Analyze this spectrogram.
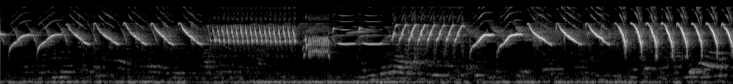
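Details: Canary singing as a lure to make other canaries sing: rising and falling whistled strokes, a harsh buzzy trill, metallic notes, then accelerating runs of sharp falling whistles over a low hum.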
